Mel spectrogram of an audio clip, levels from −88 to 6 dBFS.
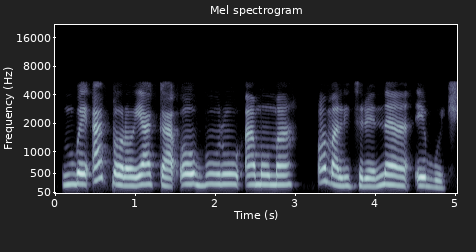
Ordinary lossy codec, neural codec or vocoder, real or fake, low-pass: none; codec, 24 kHz, 1.2 kbps, DualCodec; fake; 5.4 kHz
